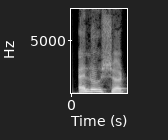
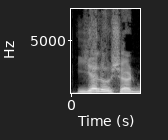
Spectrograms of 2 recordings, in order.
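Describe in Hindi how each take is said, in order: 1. यह शब्द स्वर ध्वनि से शुरू होता है। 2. यह शब्द व्यंजन ध्वनि से शुरू होता है। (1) "स्वर से प्रारंभ येलो शर्ट ना बोलकर" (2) "व्यंजन से प्रारंभ येलो शर्ट बोलें"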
